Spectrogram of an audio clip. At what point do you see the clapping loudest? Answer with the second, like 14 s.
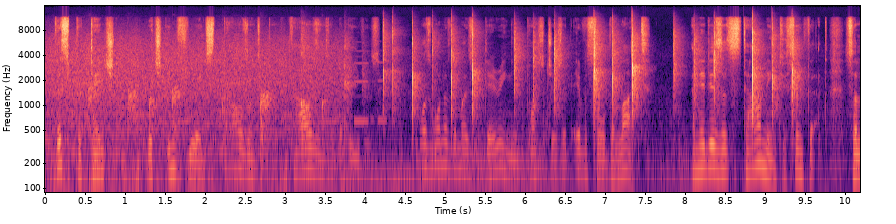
7 s.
